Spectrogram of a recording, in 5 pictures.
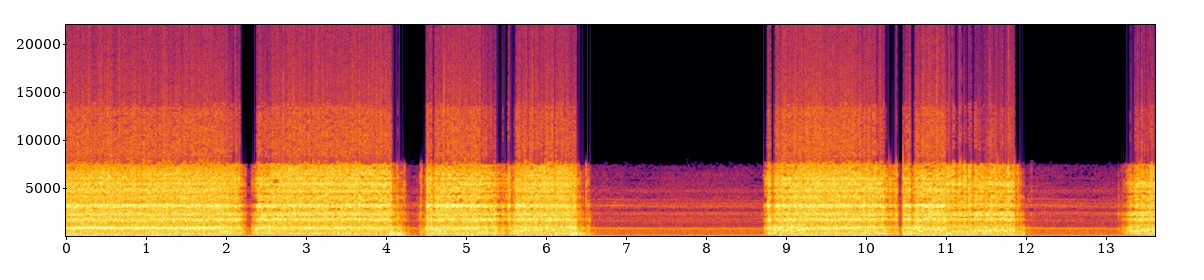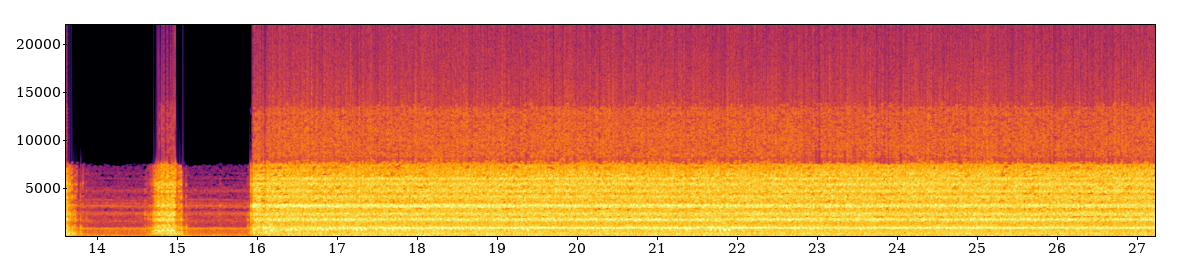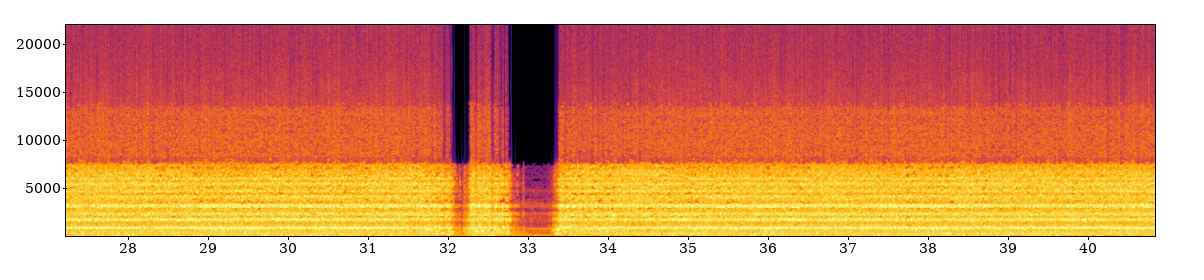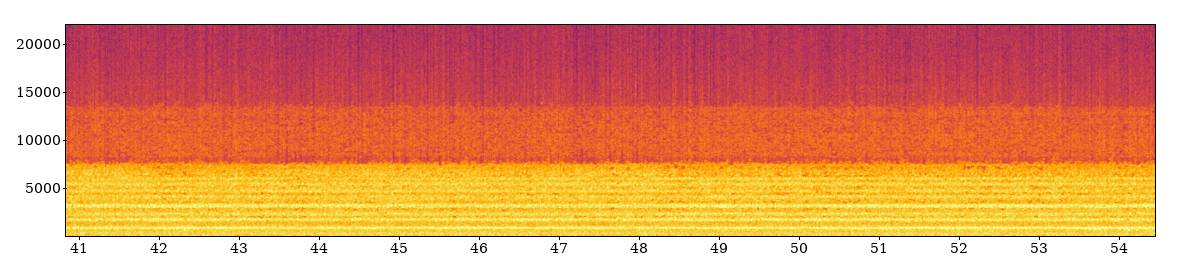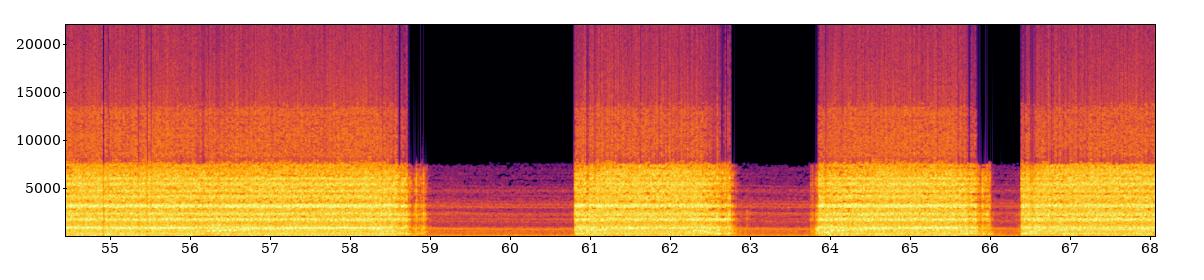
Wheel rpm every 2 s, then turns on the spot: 210, 160, 110, 50, 80, 90, 20, 20, 150, 220, 220, 220, 240, 230, 230, 210, 80, 210, 220, 220, 220, 220, 230, 230, 220, 220, 210, 210, 190, 80, 80, 70, 150, 120.
none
